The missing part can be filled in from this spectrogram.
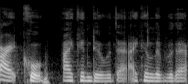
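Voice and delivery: ordinary talk, nothing marked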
